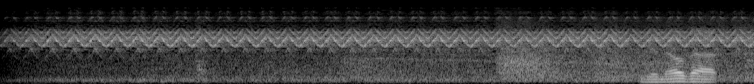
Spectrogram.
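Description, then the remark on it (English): A shrill, continuous alarm from an emergency exit door in a New York City subway station warbles rapidly up and down in pitch without pause, staying loud throughout; a brief voice-like sound cuts in near the end. “Some of your responses, and this comes up a lot, you know that emergency exit door in the subway stations?”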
